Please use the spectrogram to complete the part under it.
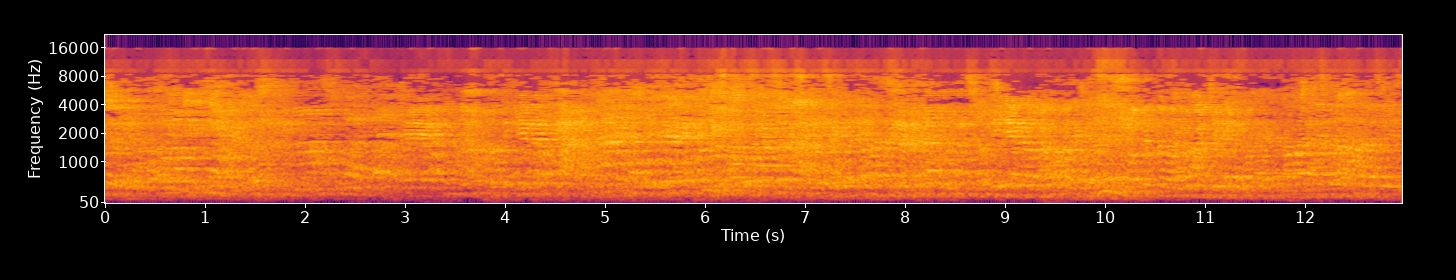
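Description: Several men argue loudly over one another in an echoing hall.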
